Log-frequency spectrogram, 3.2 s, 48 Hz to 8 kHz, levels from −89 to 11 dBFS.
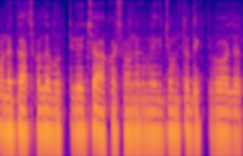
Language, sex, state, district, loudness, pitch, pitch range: Bengali, male, West Bengal, Jalpaiguri, -18 LUFS, 105 Hz, 105-110 Hz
